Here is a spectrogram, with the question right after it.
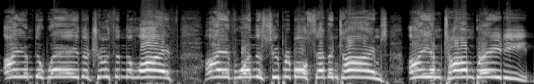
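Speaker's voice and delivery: mock triumphant champion voice; triumphant church version. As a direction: boast it like a Super Bowl winner. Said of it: "the church turns it into".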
